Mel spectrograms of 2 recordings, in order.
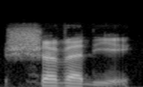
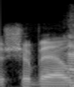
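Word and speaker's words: Chevalier: Or rather, if you want the proper proper pronunciation, it's chevier. But English people being English people, the accent transforms at the Shabalia.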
